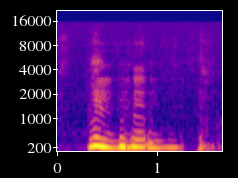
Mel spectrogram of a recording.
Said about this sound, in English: I burped.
